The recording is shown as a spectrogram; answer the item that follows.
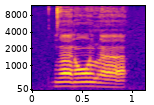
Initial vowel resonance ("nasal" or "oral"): nasal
